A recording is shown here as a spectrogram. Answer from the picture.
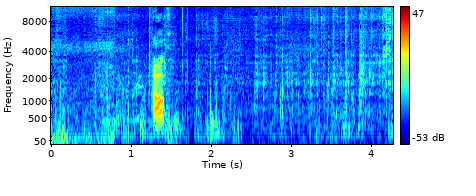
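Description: Tour skates gliding and scraping over natural lake ice, with faint scattered clicks and wind on the microphone.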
